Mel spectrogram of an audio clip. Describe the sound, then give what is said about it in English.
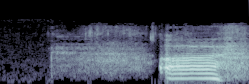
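A loud, breathy inhale of air lasts about a second. It is followed at once by a louder, voiced, buzzing sound that holds steady before tapering off. “Look at him inhaling all that air.”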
